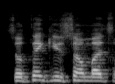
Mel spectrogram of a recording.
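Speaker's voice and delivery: normal talking voice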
